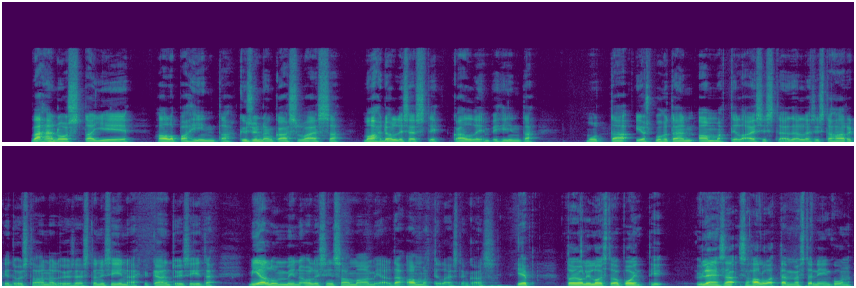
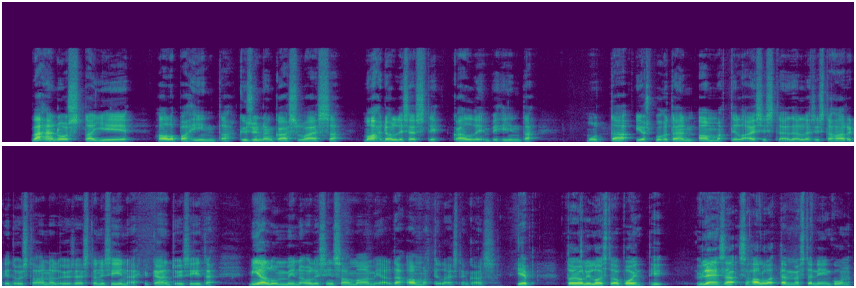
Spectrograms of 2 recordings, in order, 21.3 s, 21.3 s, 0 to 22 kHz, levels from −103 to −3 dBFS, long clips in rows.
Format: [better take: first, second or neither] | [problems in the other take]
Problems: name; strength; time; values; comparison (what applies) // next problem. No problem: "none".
first | thin; somewhat; fading below 300 Hz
